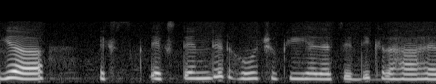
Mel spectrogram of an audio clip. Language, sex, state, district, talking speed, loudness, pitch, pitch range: Hindi, female, Uttar Pradesh, Jalaun, 135 wpm, -20 LUFS, 265 Hz, 255-280 Hz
